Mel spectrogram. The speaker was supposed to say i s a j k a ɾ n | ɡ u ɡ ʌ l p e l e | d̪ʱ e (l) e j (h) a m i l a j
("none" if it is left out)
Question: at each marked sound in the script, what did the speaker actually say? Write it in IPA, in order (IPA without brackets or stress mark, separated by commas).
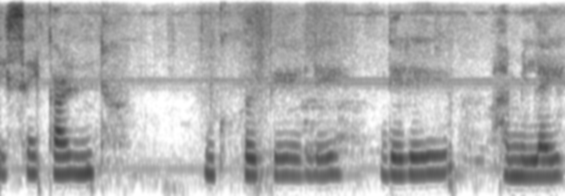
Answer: ɾ, h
